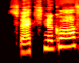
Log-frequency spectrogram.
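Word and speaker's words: Svechnikov: butcher this guy's name fetching a cough no yep that's exactly how you pronounce it okay spectra cough score did this crazy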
